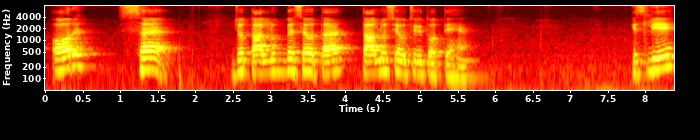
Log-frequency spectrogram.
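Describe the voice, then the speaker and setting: A man gives a Sanskrit pronunciation lesson at a very slow, measured pace. His voice sits a little high and sounds bright and forceful. He chants the grammar rules and says each one twice. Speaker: Sanskrit teacher. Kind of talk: slow recited phonetics lesson.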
